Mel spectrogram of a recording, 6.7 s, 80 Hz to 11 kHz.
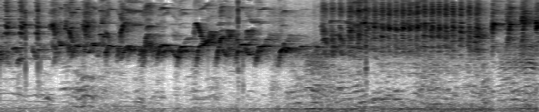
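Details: Greater green leafbirds in a singing contest at Cikeas, Monday 21 October 2024; loud, dense whistled phrases with rising and falling slurs overlap, several birds calling at once, with crowd chatter and a low hum underneath.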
